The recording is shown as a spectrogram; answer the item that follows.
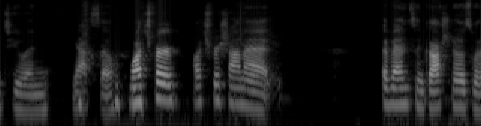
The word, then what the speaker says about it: Shauna: I expected to, so I always want to say Shana, but it's Shauna. But your energy is always just so fun too, and so watch for Shauna events and gosh knows what else.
